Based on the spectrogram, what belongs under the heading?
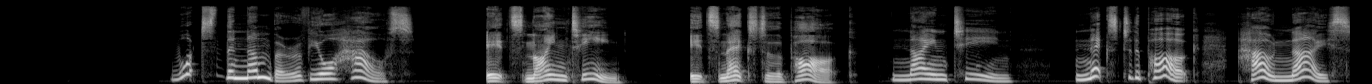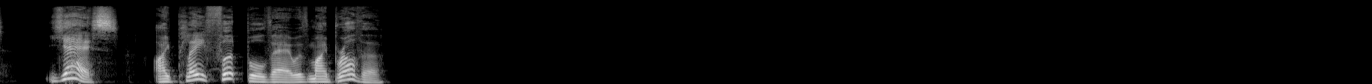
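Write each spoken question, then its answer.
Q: What's the number of your house?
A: 19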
